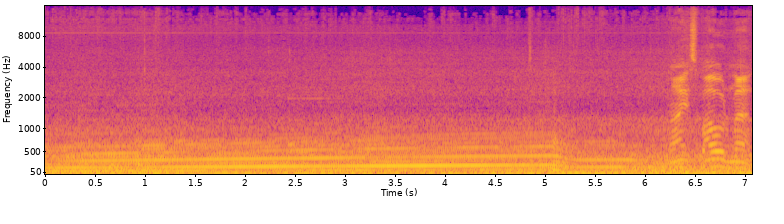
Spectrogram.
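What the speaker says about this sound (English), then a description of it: "You take your foot off the gas, you hear some bubbles." Steady engine drone and road roar from a BMW Z4 sDrive30i M Sport while driving, with a shift in engine note near the end and someone talking briefly over it; exhaust burble off the throttle not clearly distinct.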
